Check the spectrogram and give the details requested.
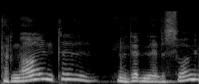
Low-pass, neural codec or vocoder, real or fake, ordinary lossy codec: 14.4 kHz; codec, 32 kHz, 1.9 kbps, SNAC; fake; AAC, 32 kbps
